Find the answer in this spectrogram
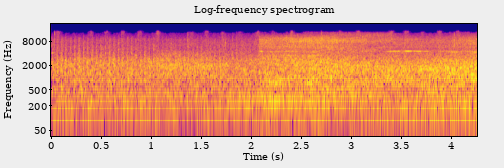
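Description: Steady road traffic noise from a slow-moving queue of cars and minibus taxis: engines running under a haze of tyre and road noise, a little louder in the second half.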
